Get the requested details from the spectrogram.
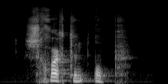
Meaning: inflection of opschorten: 1. plural present indicative 2. plural present subjunctive
- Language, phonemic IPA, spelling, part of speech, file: Dutch, /ˈsxɔrtə(n) ˈɔp/, schorten op, verb, Nl-schorten op.ogg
